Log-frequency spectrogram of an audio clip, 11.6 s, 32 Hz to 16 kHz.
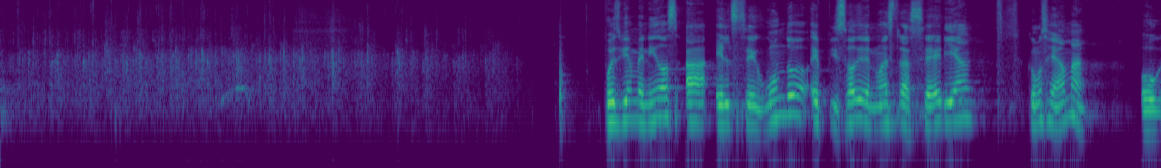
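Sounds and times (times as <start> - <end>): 
audience applauding loudly: 0.0 - 5.4
speech: 6.0 - 11.6.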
